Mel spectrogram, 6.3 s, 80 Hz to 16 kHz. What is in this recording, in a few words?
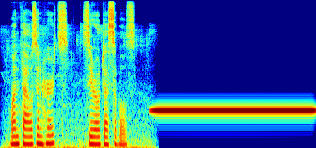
1kHz 0dB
